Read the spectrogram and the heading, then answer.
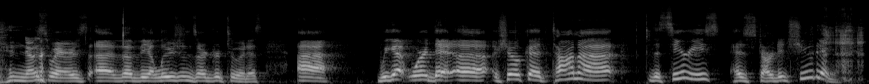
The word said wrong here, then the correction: Ahsoka Tano: You said Ashoka Tana. – Is it Ashoka? – Yeah, the H is silent. – It's Tano. – Tano. – Tano, my man. – Tano. Ahsoka Tano.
